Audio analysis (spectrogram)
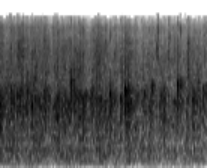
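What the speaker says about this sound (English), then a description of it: "Let's give them a great round of applause." A crowd applauds steadily at a labor union hall event, dense sustained clapping without pauses throughout.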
